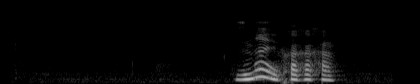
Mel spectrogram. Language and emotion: Russian, positive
